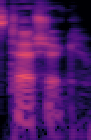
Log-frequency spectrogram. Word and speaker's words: Tashikk: We're in Ta- Tashikk. Is that how you say it? Tashikk. Yes, Tashikk.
